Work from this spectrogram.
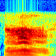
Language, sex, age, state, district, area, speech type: Hindi, male, 60+, Uttar Pradesh, Chandauli, rural, conversation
